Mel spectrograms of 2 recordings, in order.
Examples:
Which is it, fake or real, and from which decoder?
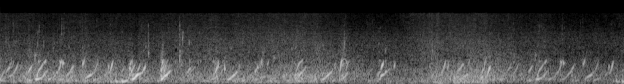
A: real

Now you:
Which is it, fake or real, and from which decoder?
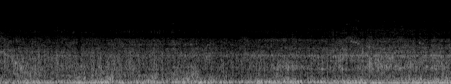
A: real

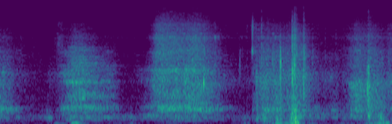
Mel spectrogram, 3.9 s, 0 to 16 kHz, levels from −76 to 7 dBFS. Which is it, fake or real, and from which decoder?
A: fake, codec, SNAC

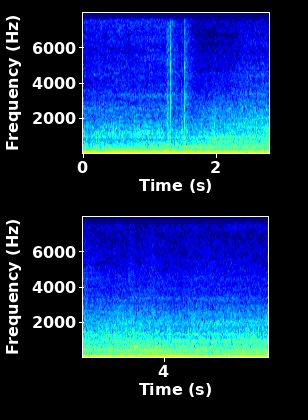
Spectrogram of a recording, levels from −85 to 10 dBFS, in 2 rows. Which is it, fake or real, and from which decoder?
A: real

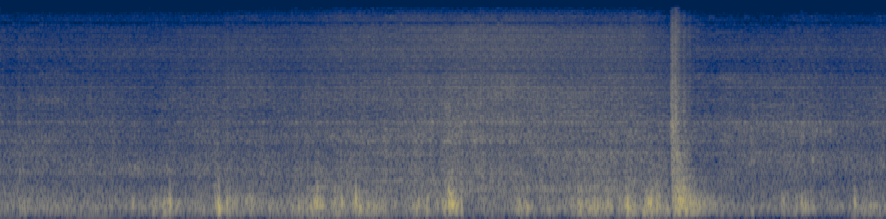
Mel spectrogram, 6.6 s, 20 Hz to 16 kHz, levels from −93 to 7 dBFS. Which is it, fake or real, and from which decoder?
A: fake, codec, SNAC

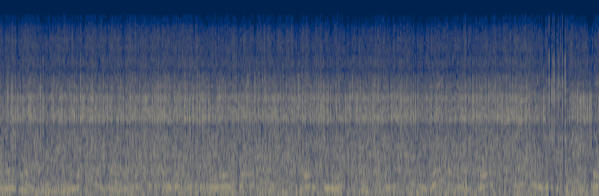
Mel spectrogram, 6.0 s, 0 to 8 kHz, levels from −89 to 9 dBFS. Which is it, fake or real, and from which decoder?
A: real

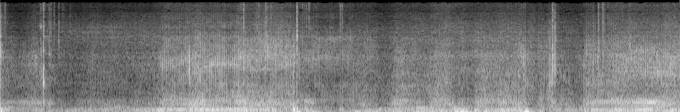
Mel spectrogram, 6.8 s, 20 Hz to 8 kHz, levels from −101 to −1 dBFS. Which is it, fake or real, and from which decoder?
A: fake, codec, SNAC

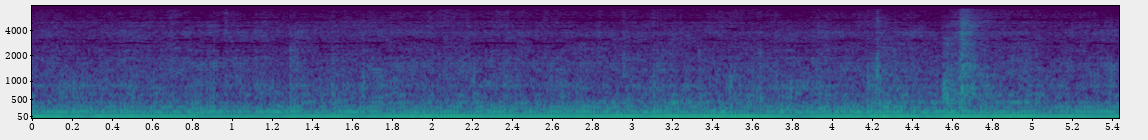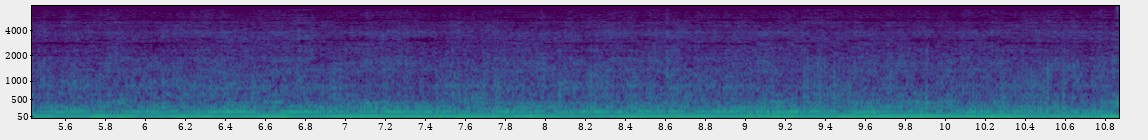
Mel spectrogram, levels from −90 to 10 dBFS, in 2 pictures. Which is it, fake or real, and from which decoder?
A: fake, codec, SNAC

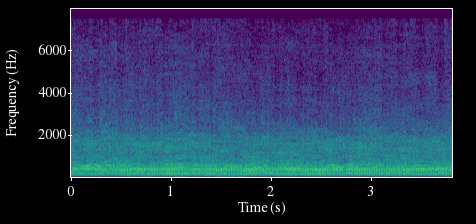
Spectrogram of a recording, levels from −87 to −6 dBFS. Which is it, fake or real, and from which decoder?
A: fake, codec, SNAC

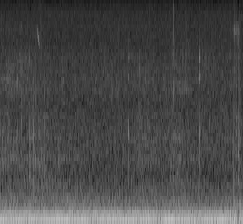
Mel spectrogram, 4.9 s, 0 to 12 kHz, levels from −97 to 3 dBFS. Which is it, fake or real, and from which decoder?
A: real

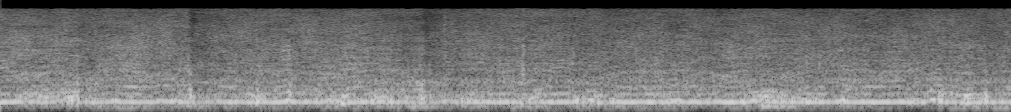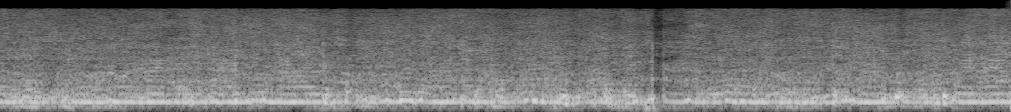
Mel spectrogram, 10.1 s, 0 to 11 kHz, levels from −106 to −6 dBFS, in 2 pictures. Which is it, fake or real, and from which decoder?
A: fake, codec, SNAC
